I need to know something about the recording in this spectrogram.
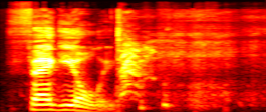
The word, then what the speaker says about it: fagioli: Fagioli. Fagioli is what it's called, because that's how it's spelled.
